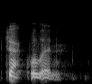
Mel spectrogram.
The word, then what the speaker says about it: Jacqueline: and I pronounce it with three syllables, Jacqueline.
